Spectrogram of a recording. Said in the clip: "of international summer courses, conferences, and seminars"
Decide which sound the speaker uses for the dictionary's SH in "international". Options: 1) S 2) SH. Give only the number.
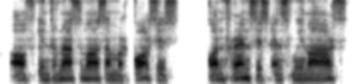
1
